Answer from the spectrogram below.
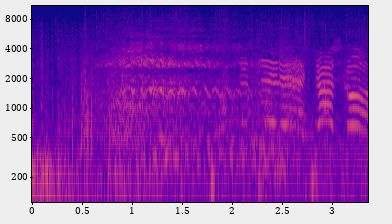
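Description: A prancing horse ridden by a reenactor dressed as one of Napoleon's generals at a battle reenactment whinnies loudly, its shrill neigh rising and then trailing off in wavering calls, with hooves clopping and stamping beneath it.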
